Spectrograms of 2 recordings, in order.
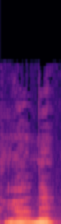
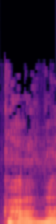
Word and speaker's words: Кагана: Сейчас говорят Кагане. Ну, Кагана, нужно сказать.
